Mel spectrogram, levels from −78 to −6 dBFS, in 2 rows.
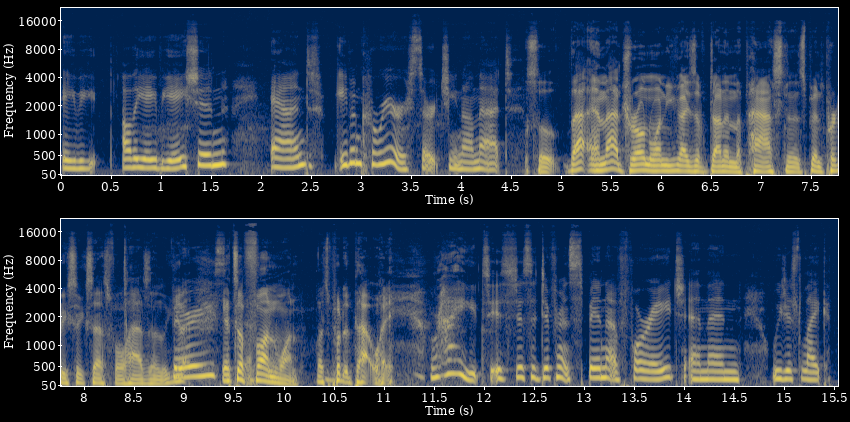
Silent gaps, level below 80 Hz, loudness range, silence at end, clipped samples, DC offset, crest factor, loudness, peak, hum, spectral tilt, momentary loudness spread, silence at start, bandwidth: none; -42 dBFS; 2 LU; 0.1 s; under 0.1%; under 0.1%; 16 dB; -20 LUFS; -2 dBFS; none; -6.5 dB/octave; 7 LU; 0 s; 19.5 kHz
